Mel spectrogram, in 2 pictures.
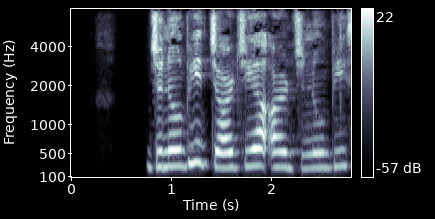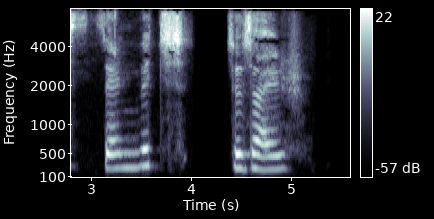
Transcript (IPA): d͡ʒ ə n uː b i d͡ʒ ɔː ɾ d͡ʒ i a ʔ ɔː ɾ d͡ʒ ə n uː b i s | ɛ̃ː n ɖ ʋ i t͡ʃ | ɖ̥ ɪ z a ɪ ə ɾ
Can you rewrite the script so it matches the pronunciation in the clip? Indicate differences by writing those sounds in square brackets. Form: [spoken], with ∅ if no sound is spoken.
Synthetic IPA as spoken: d͡ʒ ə n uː b i d͡ʒ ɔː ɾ d͡ʒ i a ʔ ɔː ɾ d͡ʒ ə n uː b i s | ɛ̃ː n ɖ ʋ [ɪ] t͡ʃ | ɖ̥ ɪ z a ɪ ə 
